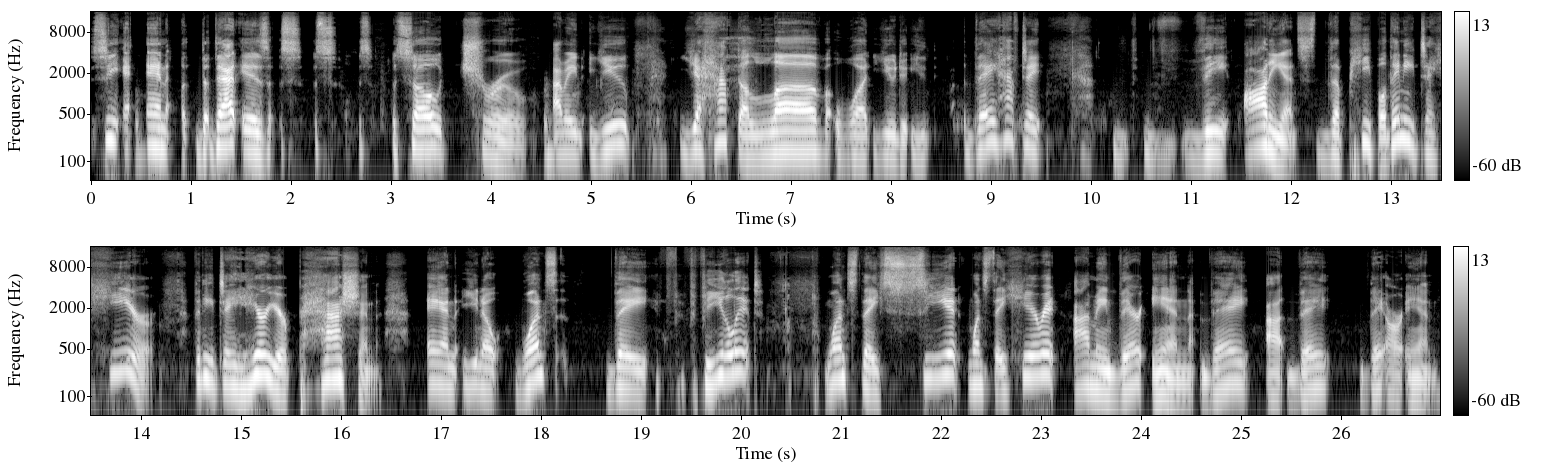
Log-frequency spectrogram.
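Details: Adult man who stutters, describing himself as having a speech impediment and a stutter; stuttering.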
